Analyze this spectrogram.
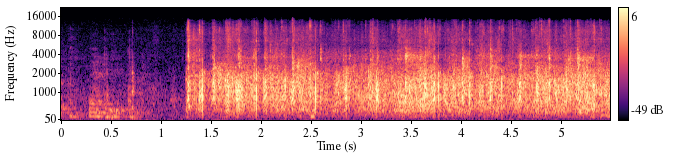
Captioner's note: audience applauds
